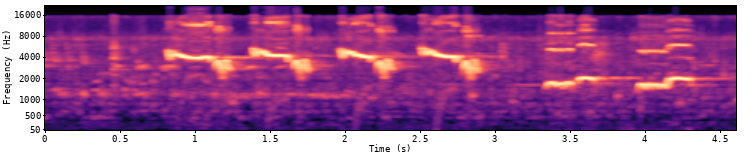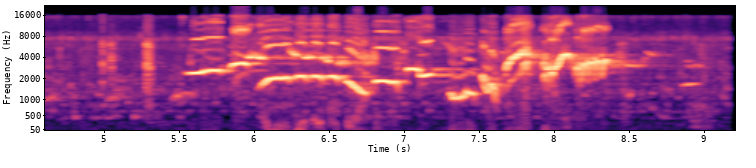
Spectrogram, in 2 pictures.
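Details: Murai batu, or white-rumped shama, in full song, meant to stir captive shamas to sing: loud, clipped whistled phrases repeated about every half second, then a rich burst of rising and falling warbles.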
